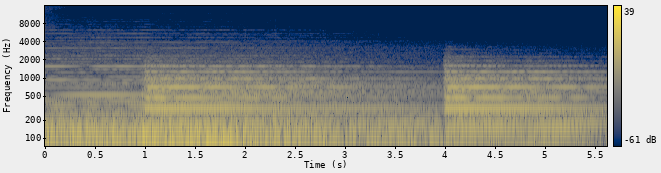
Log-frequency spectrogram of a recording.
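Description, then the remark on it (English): A large castle bell in the video game Resident Evil Village tolls twice, about three seconds apart, each deep, loud strike ringing out with a long, shimmering resonance that overlaps a low rumbling background. No voices are heard. “The Castle Bell heralds danger.”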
